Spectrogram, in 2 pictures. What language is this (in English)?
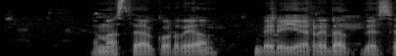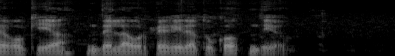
Basque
